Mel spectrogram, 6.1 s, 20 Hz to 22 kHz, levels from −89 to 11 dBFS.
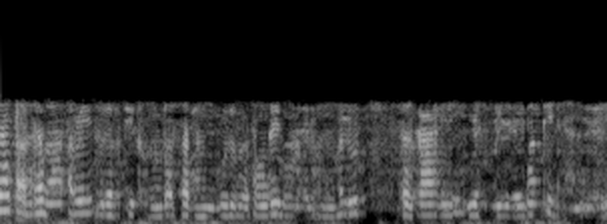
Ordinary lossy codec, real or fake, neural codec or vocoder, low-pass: none; fake; codec, 16 kHz in and 24 kHz out, 2.2 kbps, FireRedTTS-2 codec; 3.6 kHz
